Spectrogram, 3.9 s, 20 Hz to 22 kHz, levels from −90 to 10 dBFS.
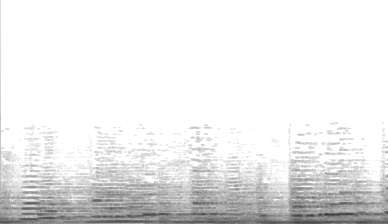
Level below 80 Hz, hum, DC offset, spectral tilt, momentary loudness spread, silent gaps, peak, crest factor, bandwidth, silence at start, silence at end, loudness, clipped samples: -64 dBFS; none; under 0.1%; -7.5 dB/octave; 9 LU; none; -8 dBFS; 16 dB; 7.8 kHz; 0 s; 0 s; -24 LUFS; under 0.1%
